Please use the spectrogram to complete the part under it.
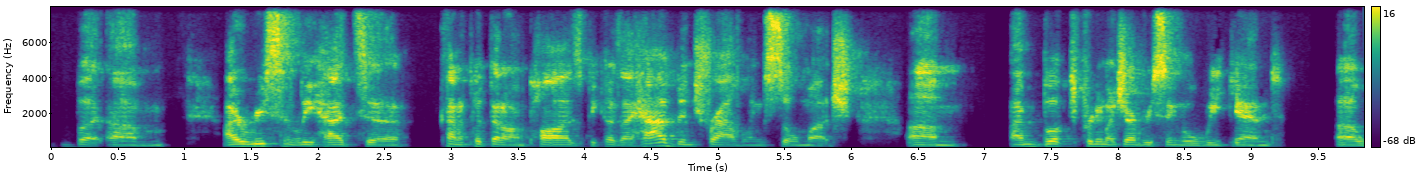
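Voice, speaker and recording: Husky-voiced man from Hawaii. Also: medium pitch, poor audio. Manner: unhurried, pausing often to find words. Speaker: cheer coach, podcast guest. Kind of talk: casual interview talk.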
